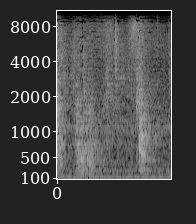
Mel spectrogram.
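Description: Sheets of paper rustling as pages are handled and turned, in three short bursts.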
